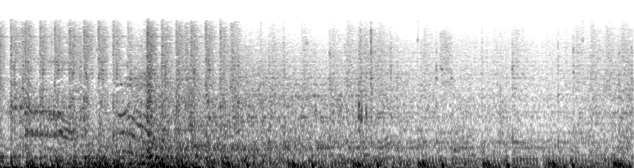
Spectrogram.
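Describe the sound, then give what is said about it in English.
Gunfire in a video game where the player faces a shotgun-wielding enemy. Many rapid, punchy shots crackle over a continuous rumble, forming a busy, unbroken barrage. “oh, he's got a shotgun.”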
